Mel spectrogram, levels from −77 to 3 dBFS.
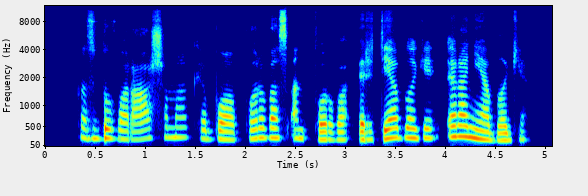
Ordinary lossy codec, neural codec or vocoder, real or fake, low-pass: Opus, 32 kbps; codec, 24 kHz, 0.9 kbps, DualCodec; fake; 10.8 kHz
